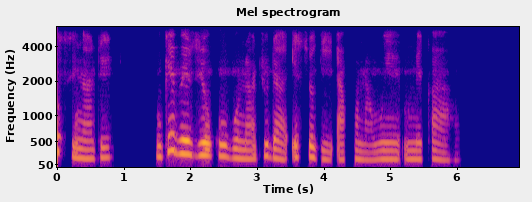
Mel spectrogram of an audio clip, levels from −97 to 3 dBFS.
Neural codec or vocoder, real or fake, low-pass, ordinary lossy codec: none; real; 5.4 kHz; Opus, 24 kbps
